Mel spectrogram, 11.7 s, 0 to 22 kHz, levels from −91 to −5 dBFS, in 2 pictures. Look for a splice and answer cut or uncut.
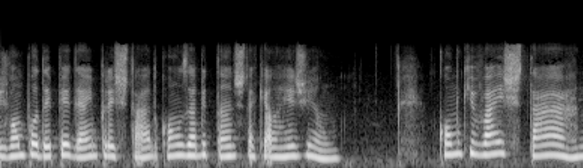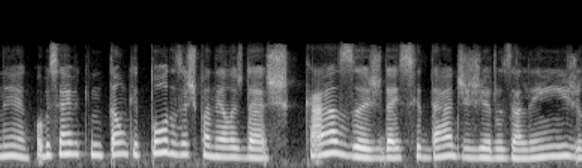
cut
